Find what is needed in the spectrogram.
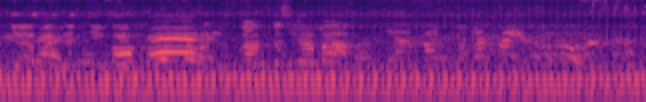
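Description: Voices of a packed crowd talking over one another close by, with no single clear speaker, over a steady low hum.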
